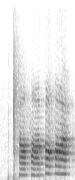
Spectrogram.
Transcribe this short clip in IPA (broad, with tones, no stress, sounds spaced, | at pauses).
ǀʰ a˨ sˤ a˨ ɐ̯ q ɪ˦ sˤ a˦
